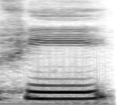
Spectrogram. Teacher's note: या साकिन से पहले ज़ेर या मद्दा एक अलिफ के बराबर खींच कर पढ़ेंगे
